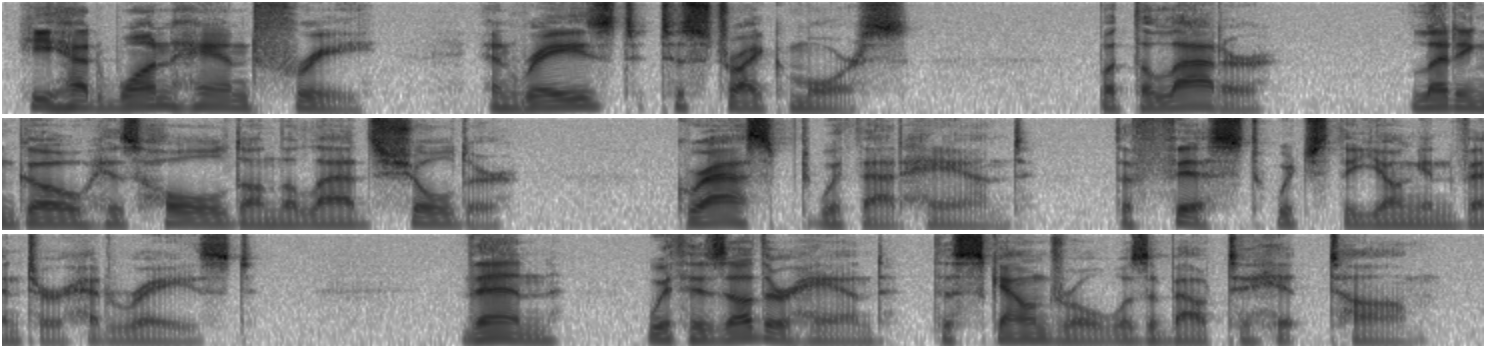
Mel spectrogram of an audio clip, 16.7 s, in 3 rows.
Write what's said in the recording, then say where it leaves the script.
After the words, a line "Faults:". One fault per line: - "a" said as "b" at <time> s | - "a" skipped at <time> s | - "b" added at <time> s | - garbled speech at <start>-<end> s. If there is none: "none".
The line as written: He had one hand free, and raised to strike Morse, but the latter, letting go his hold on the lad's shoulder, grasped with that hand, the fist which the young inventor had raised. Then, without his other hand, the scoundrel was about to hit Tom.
He had one hand free, and raised to strike Morse, but the latter, letting go his hold on the lad's shoulder, grasped with that hand, the fist which the young inventor had raised. Then, with his other hand, the scoundrel was about to hit Tom.
Faults:
- "without" said as "with" at 13.5 s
